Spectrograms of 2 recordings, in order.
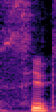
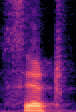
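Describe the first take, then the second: First: The vowel sounds like the 'i' in bit. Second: The vowel sounds like the 'e' in bet. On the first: The speaker calls it wrong. "सिट नहीं" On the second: The speaker calls it right. "सेट pronounce करेंगे"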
